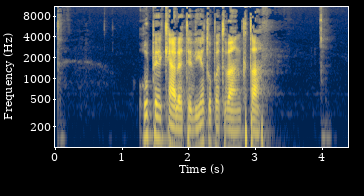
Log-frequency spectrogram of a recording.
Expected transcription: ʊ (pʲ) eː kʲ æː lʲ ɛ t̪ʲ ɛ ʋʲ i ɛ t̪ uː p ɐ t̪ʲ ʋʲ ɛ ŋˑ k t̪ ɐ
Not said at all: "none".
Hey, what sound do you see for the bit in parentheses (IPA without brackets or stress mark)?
pʲ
